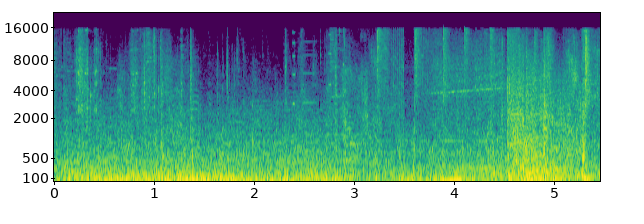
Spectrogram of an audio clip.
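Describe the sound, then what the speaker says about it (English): In Halo 5: Guardians, an explosion booms amid a dense stretch of gunfire and mechanical combat noise, loud and sustained, with a sharper burst near the end. "Thought the explosion would be bigger."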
